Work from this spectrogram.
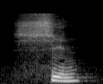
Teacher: combining it with the chin phonetic and pronouncing it first tone Shin which means you as as opposed to Old there are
